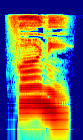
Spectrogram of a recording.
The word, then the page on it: ಫಣೆ: Kannada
